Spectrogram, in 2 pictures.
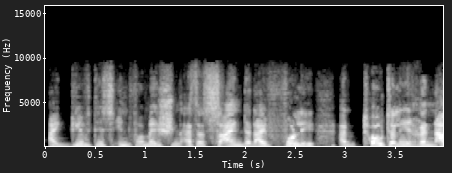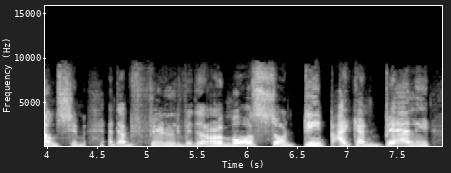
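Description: A frightened, oily prisoner begs in a raised, strained voice, as a man puts him on. He rushes his words, breathless and eager to please, in a dry storybook reading. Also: high voice, very animated, pushed and bright, no room sound, voice pushed up, heavily acted. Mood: hurried groveling. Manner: pleading, hurried, breathless. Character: scared, unctuous middle-aged male prisoner.

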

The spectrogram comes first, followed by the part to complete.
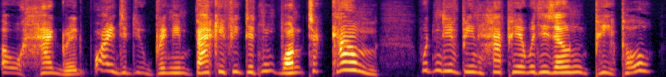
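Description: A man acts out an alarmed young girl from a storybook. The voice is pitched high and shrill, leaping about with indignant disbelief, in a dry close recording. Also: wildly swooping pitch, takes it slowly, a bit bright, dry recording, full character voice. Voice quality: shrill, breathy when alarmed. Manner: incredulous, exasperated questioning.

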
